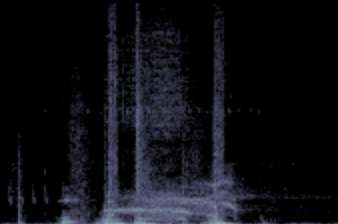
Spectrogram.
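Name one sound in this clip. A club strikes a vulture with heavy, wet thuds.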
